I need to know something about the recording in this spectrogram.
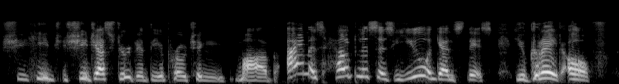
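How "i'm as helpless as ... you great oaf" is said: high, exasperated witch voice; witch's snarl. A narrator's reading. Witch to the fighter before the approaching mob, snarling. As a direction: throw it back at him, pitched up. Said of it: "The witch snarled".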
